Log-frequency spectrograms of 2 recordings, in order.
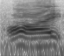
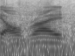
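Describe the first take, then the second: First: It is said relaxed, blurred into one syllable. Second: It is said as two fully shaped syllables. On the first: The speaker calls it right. "It's all right" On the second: The speaker calls it wrong. "you don't say all right"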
